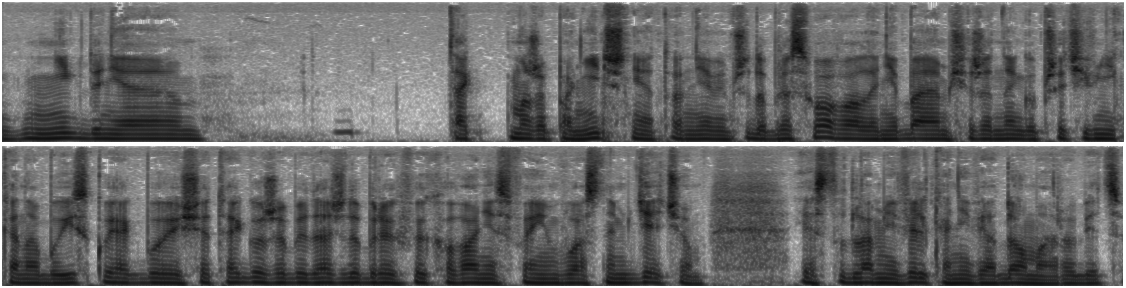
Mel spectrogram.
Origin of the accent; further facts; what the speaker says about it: Olsztyn, Warmian-Masurian Voivodeship, Poland; Jestem z Olsztyna, pochodzę z Warmii.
